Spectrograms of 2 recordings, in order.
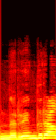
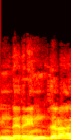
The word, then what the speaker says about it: नरेंद्र: जो आपने किया है नरेंद्रा मोदी यह सेमा साइलेंट होता है जो ए होता है मतलब आपने कभी सुना है किसी से हिंदुस्तान में धर्मेंद्र धर्मेंद्र ये इसको इस तरह पखत के नरेंद्रा नहीं इट इज नरेंद्र हल्का सा हम और धर्मेंद्र जितेंद्र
